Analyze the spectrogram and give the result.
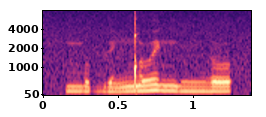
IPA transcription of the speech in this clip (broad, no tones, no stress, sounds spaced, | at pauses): m ʊ b ɪ ŋ͡ǃ ʊ e̯ ŋ e̤ o̯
